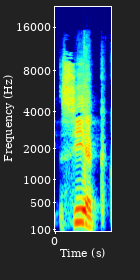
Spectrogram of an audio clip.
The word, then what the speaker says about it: Siek: Sí, Siek, como se escribe.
